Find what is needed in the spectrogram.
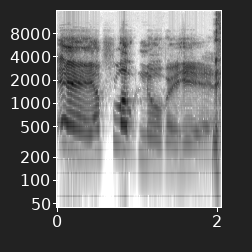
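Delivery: booming fake Italian accent. Joking that a possessed character's accent turns Italian: put-on Italian accent. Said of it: "his British accent turns into an Italian accent".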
